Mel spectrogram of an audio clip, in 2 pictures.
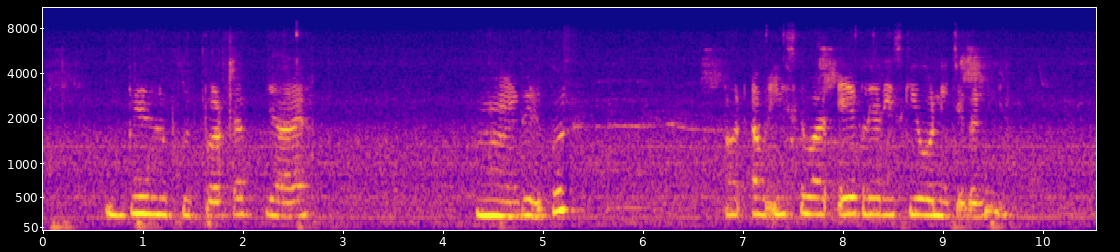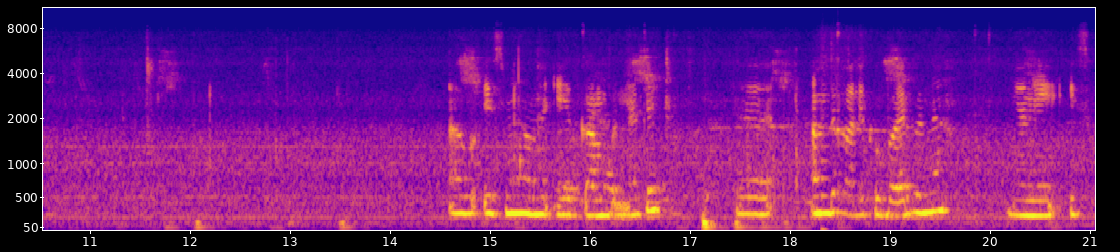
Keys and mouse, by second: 2.8 Tab, 7.2 click, 8.1 click, 9.4 KP_6, 12.0 KP_3, 13.4 ctrl+KP_6, 13.9 ctrl+KP_6, 17.4 KP_8, 19.8 click.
